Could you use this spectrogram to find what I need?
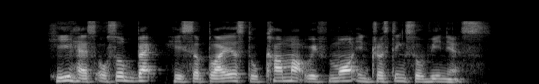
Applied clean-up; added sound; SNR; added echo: neural mask model Resemble Enhance denoiser.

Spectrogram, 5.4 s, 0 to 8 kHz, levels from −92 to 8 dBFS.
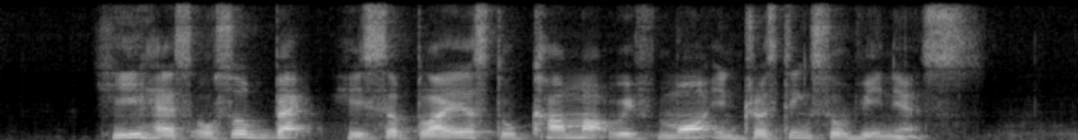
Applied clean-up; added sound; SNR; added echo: neural separator model SepFormer DNS4.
